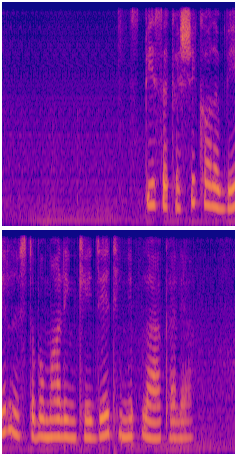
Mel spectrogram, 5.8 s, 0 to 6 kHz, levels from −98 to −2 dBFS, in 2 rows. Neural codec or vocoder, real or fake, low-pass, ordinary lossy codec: codec, 16 kHz, 0.4 kbps, LongCat-Audio-Codec; fake; 5.4 kHz; none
